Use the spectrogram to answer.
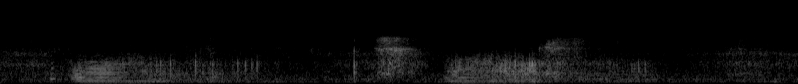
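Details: A sleeping animal snoring: two rattling, buzzy snores on the in-breath, separated by quieter breathing.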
